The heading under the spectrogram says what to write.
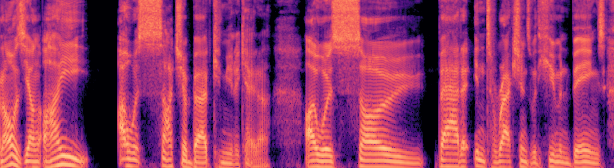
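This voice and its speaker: A man speaks with fairly low pitch and ordinary pitch variation. The recording is very clean, with a silent background. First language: Chinese dialect. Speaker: public speaking coach. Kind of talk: interview.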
